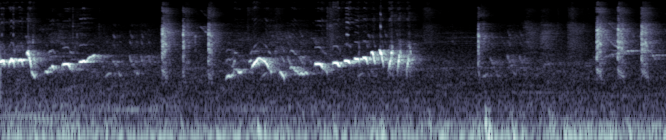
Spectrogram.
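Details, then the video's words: White-rumped shama song played to provoke rival birds, ketrekan style: rising chains of quick chirped notes mixed with harsh clicking bursts, loud and lively, over low background noise. "Pancingan Murai Paling Ampuh !! ketrekan kramat"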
